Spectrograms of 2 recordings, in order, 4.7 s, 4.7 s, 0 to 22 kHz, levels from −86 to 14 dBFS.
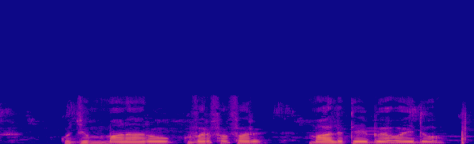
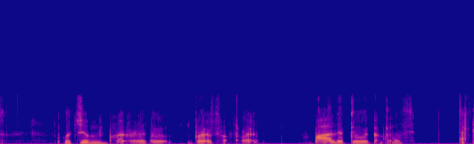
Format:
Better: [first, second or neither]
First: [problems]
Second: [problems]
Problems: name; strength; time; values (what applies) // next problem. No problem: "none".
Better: first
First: none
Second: noise reduction (neural diffusion model UNIVERSE++)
